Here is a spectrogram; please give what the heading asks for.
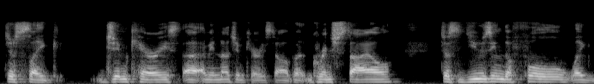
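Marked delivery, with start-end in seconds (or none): none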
